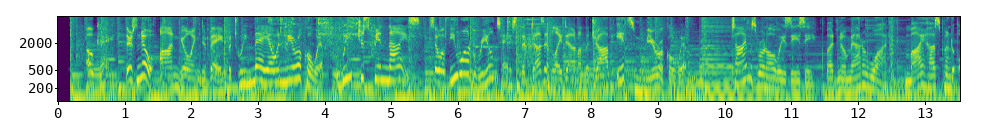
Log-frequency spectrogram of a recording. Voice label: Promotional Commercial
